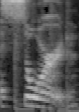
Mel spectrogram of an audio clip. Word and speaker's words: sword: A gente encontra em sword, espada, não é sword, é sword.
